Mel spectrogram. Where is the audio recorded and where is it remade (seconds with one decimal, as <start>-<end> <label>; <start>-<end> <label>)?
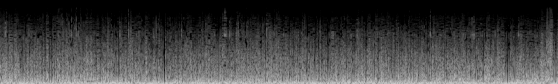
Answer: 0.0-5.6 recorded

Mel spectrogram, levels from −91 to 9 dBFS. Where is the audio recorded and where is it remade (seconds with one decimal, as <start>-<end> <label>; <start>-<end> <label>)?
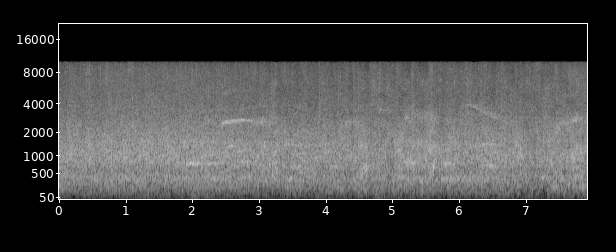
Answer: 0.0-2.9 recorded; 2.9-3.5 remade; 3.5-4.3 recorded; 4.3-5.8 remade; 5.8-6.7 recorded; 6.7-7.9 remade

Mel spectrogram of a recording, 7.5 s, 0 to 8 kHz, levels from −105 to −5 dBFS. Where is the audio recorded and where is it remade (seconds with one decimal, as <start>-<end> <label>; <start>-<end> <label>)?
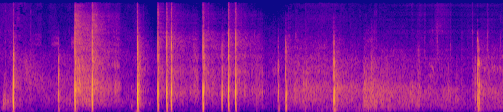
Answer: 0.0-5.8 recorded; 5.8-7.5 remade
